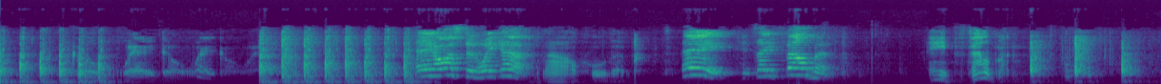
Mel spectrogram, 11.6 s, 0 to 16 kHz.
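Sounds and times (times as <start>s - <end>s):
loud knocking on a door: 0.0s - 1.2s, 2.6s - 4.4s, 10.3s - 11.6s
speech: 4.2s - 5.8s, 6.8s - 8.4s, 9.3s - 10.1s.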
